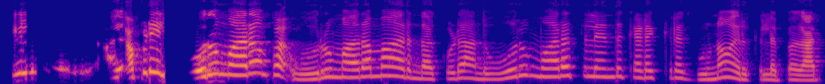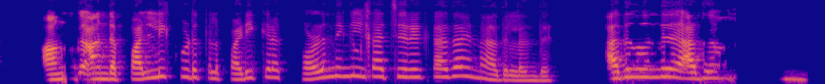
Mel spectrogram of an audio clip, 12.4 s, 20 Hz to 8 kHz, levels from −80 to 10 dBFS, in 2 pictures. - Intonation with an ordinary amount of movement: No, wide, 6.3 semitones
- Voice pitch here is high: Yes, very high, 265 Hz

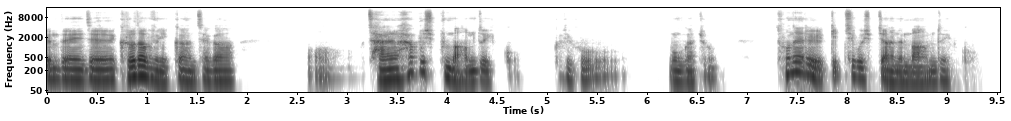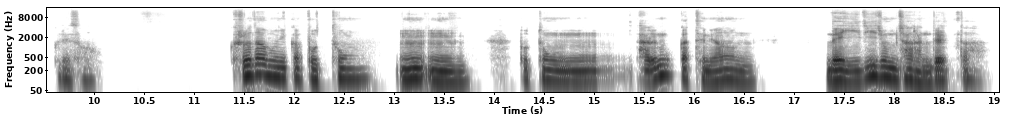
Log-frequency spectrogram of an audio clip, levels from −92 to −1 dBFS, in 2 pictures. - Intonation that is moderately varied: Yes, average, 3.8 semitones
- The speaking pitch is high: No, low, 110 Hz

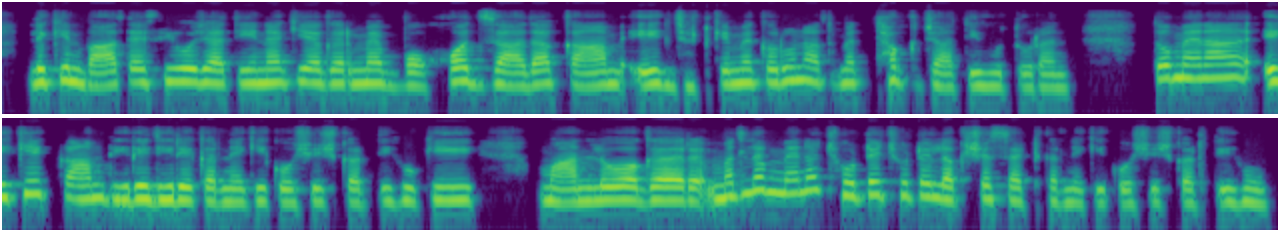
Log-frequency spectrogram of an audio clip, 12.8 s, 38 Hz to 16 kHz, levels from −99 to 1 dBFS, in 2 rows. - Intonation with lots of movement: No, average, 3.4 semitones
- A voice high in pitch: Yes, high, 200 Hz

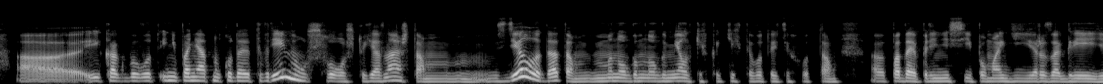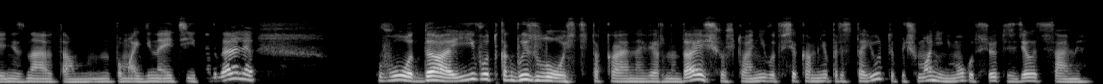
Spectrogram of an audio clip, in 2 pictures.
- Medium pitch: Yes, medium, 145 Hz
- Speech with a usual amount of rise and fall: Yes, average, 3.8 semitones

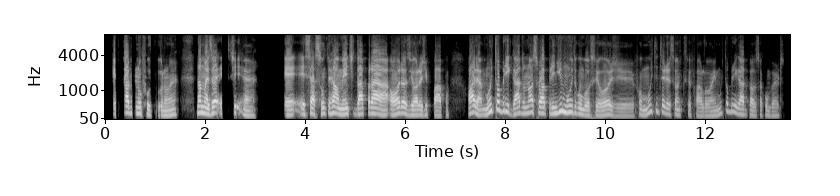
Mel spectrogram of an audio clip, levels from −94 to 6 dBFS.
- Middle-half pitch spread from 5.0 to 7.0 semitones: Yes, wide, 5.5 semitones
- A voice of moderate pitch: Yes, medium, 145 Hz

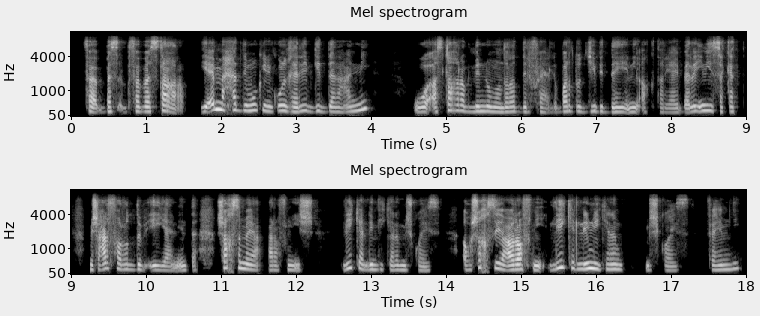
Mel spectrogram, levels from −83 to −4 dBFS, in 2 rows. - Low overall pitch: No, high, 195 Hz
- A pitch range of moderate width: Yes, average, 3.3 semitones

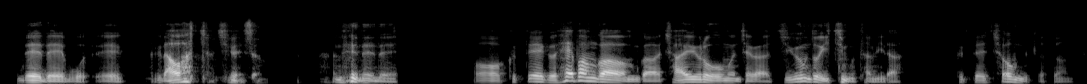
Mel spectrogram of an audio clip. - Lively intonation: Yes, wide, 5.7 semitones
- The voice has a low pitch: Yes, very low, 90 Hz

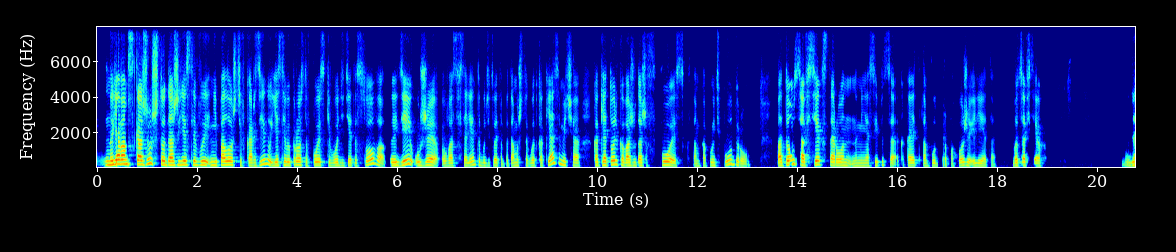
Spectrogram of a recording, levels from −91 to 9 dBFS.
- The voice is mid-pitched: Yes, medium, 175 Hz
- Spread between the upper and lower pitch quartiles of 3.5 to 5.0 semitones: Yes, average, 4.2 semitones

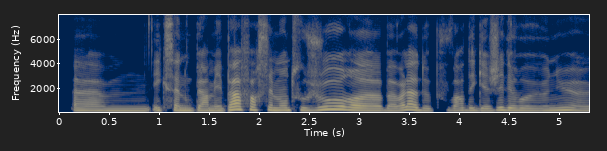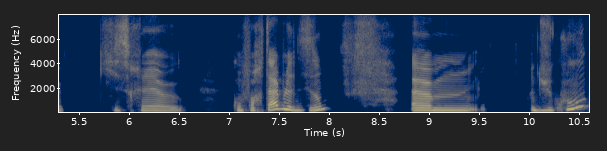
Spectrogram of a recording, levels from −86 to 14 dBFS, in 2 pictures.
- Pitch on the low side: No, medium, 180 Hz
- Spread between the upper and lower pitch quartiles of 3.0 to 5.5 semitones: No, narrow, 2.5 semitones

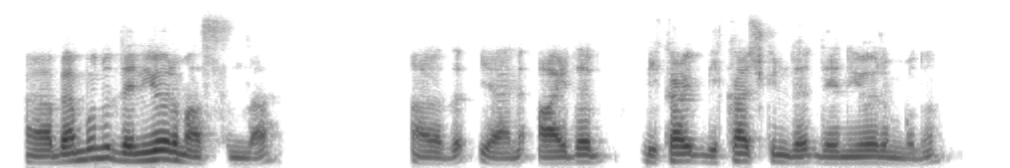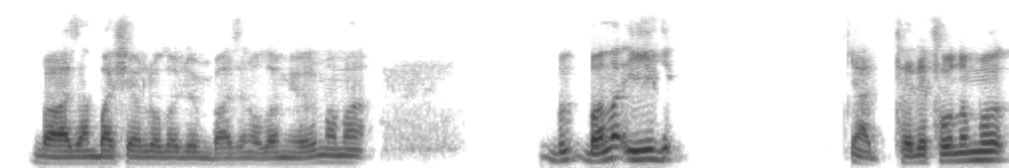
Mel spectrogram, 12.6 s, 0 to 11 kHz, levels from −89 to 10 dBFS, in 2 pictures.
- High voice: No, low, 120 Hz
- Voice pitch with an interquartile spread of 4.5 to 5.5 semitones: Yes, average, 4.8 semitones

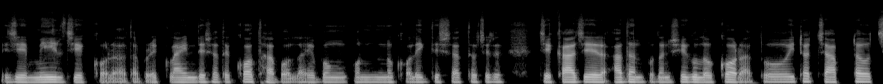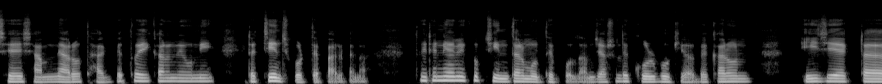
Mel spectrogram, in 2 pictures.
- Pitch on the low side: Yes, low, 115 Hz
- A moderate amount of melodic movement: Yes, average, 3.2 semitones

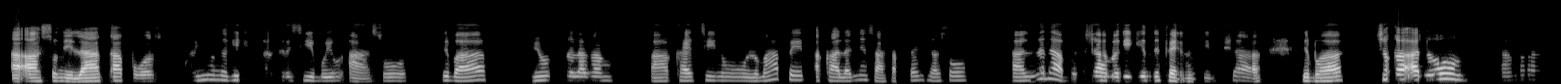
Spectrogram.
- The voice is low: No, medium, 180 Hz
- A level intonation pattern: No, average, 3.5 semitones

